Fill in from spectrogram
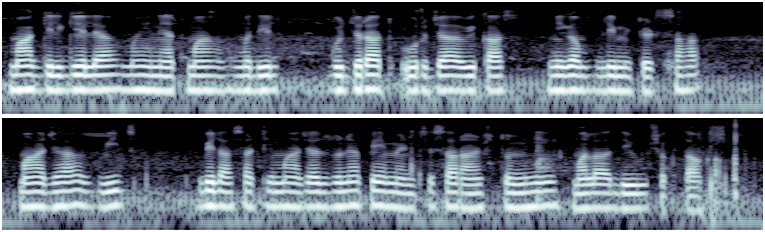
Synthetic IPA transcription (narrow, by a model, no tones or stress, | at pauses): maɡiːlɡeljaməɦinjat̪maməd̪ʱiːlɡud͡ʑɾat̪uɾd͡ʑaʋikasniɡəmlimiʈeɽsəɦa | mad͡ʑʱjaʋiːd͡z | bilasaʈʰiːmad͡ʑʱjad͡zunjapemeɳʈ̚t͡sesaɾãɳɕt̪um̤iːməlad̪euɕəkt̪aka̰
